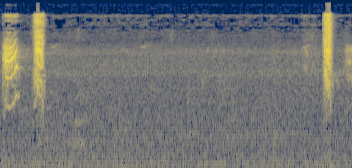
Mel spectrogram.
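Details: ['Call of a female Double-collared Seedeater, used to warm up a male: two high, sharp chips close together at the start, then a long quiet gap before a third short chip, with a steady low hiss throughout.']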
